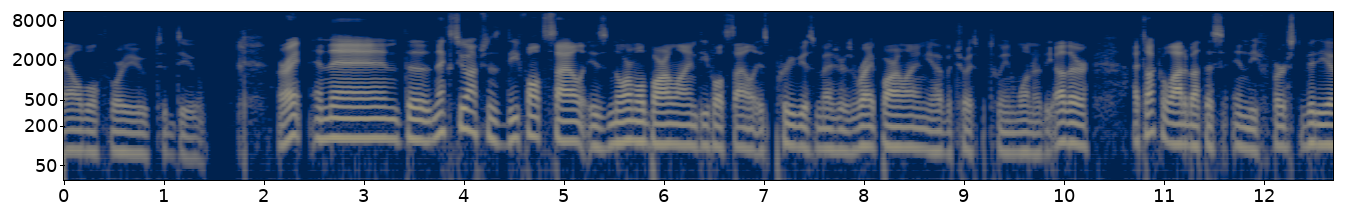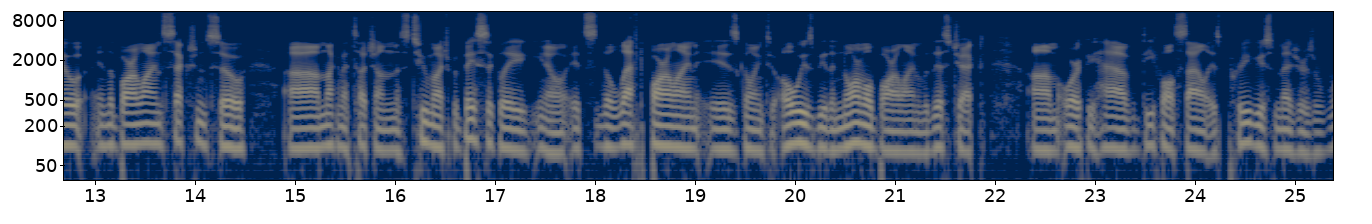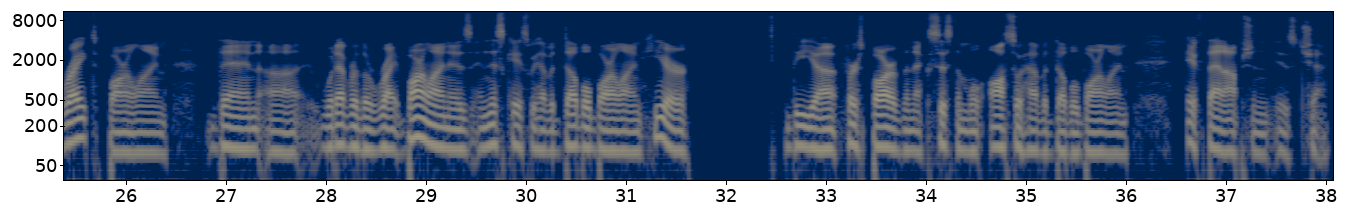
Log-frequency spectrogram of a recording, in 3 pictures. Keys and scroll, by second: 31.6 super+=, 32.0 super+=, 36.6 alt+super+a.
